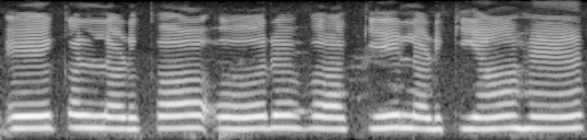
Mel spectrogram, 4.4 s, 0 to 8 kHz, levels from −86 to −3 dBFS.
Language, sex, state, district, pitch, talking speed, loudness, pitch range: Hindi, female, Punjab, Pathankot, 255 Hz, 80 wpm, -12 LUFS, 250-265 Hz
